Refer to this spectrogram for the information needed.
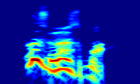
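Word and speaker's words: Uzomah: And then isn't it Usma? How do you say it? – Usma.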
